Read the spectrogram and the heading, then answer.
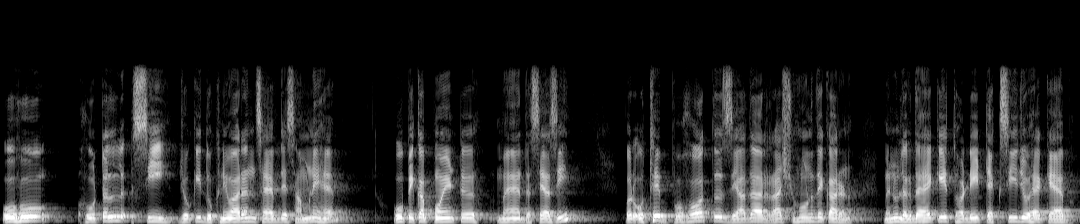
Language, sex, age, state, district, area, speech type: Punjabi, male, 45-60, Punjab, Patiala, urban, spontaneous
